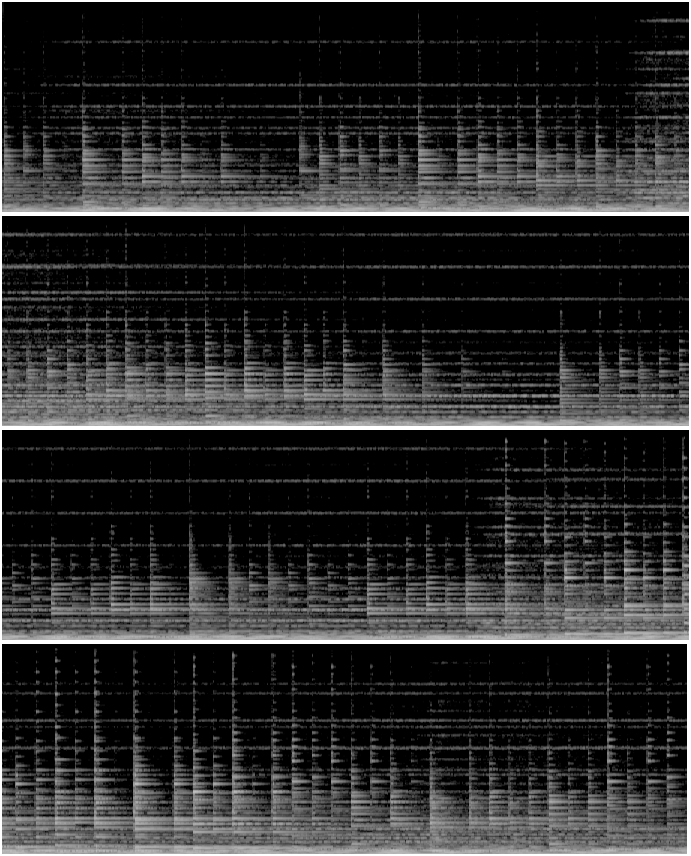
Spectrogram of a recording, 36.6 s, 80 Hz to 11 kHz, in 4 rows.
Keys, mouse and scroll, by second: 3.0 right click, 3.8 Tab, 4.6 right click, 5.8 3, 6.3 right click, 9.0 right click, 9.8-11.1 alt+drag, 11.1 shift+right click, 15.1 click, 15.9 e, 17.8 click, 19.1 a, 20.1 a, 23.1 right click, 24.0 a, 25.3 ctrl+r, 30.0 click, 36.2 click.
